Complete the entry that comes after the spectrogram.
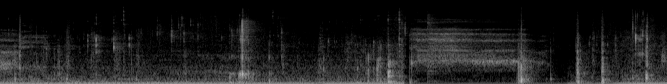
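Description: Close-miked chewing of a mouthful of mala tang, soft and wet, with scattered mouth clicks.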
